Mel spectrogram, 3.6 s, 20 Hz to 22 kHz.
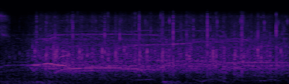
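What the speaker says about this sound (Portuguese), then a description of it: "Os manifestantes também fizeram 1 minuto de aplausos." Protesters gathered on Avenida Paulista hold a minute of applause, a loud, continuous outdoor crowd clapping with some cheering and scattered voices mixed in.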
